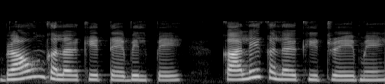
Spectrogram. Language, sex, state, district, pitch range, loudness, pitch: Hindi, female, Madhya Pradesh, Bhopal, 205-235 Hz, -20 LUFS, 215 Hz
